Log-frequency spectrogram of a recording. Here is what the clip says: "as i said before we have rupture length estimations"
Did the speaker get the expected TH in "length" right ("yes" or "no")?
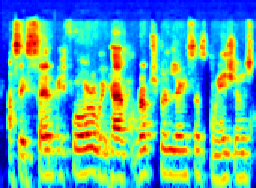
no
